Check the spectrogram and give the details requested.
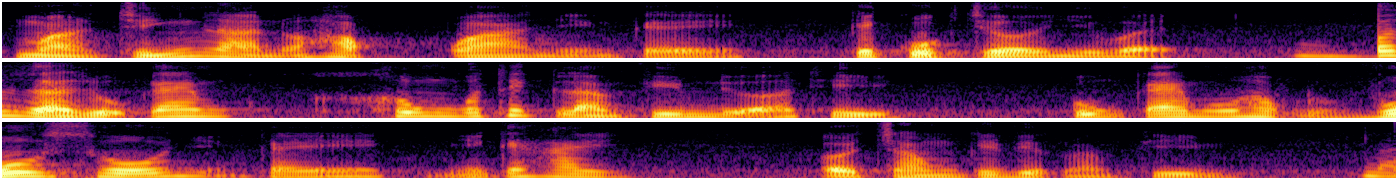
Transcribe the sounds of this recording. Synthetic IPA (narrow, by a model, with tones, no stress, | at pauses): maː˨˩t͡ɕï˨˦ŋ̟laː˨˩nɔ˨˦ɦa˨˩wk͡p̚kwaː˧ɲɨ̰˧˥ŋkaː˨˦j | kaː˨˦jku˨˩ək̚t͡ɕəː˧jɲɨ˧və̰˧˨jʔ | ɔ˨˦zaː˧˩zṵ˧˨kaː˦ʔɛ˧xə˧wŋ͡mkɔ˨˦t̪ʰï˦˥k̟̚laː˨˩mfi˧mnɨ̰˧˥ət̪ʰi˨˩ | kʊ̰˧˥ŋ͡mka˦˥ʔɛ˧mkŋ͡mɦwk͡p̚ɗɨ˨˩ək̚vo˧so˨˦ɲɨ̰˧˥ŋkaː˨˦jɲɨ̰˧˥ŋkaː˨˦jɦa˧j | ʔəː˧˩t͡ɕɔ˧wŋ͡mkaː˨˦jvi˨˩ək̚laː˨˩mfi˧m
